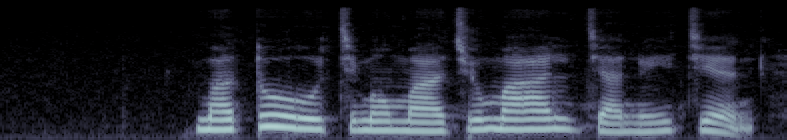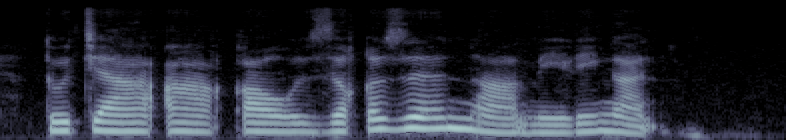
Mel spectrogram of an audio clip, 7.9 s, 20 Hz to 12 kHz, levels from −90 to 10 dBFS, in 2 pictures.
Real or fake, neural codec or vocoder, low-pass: fake; vocoder, 22.05 kHz, 80 mel bands, WaveNeXt; 9.9 kHz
